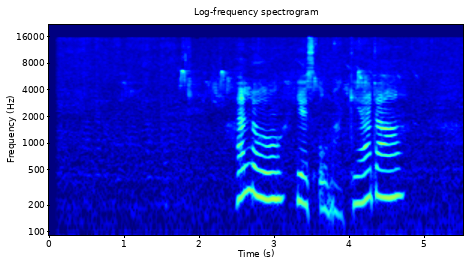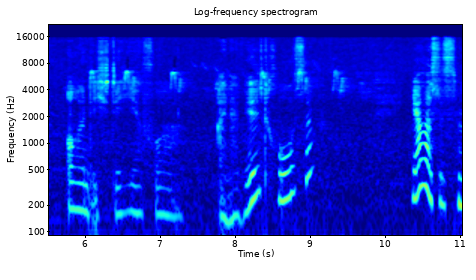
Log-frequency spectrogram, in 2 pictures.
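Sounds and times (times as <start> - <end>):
bees buzzing: 0.1 - 11.0.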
